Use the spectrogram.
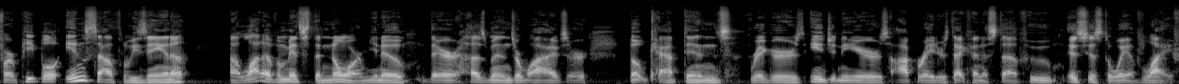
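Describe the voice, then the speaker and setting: In a very clean recording with a silent background, a bright, sharp voice speaks at a moderate pace in a monotone, flat intonation, the sound dry and close with no echo. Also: man, fairly low pitch for a man. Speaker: commercial diving instructor. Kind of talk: interview.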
